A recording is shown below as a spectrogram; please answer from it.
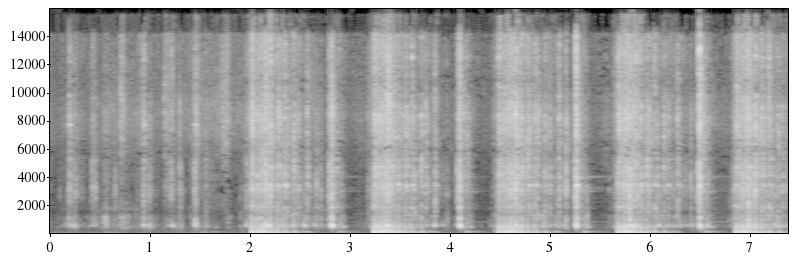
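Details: Sviatiaz BT-430 petrol brush cutter that quit after a refuel. Repeated recoil pulls about once a second, each a short rasping burst that dies without running. Plug keeps getting soaked. Flooded, faulty spark plug; a new plug started it first pull.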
